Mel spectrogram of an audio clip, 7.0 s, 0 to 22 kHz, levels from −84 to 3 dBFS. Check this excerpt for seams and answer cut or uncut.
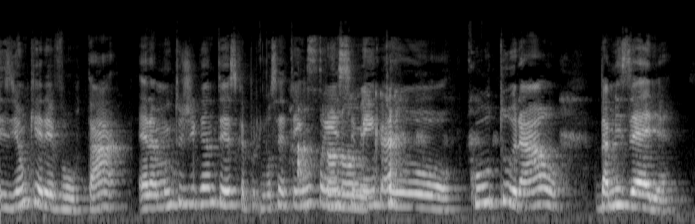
cut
